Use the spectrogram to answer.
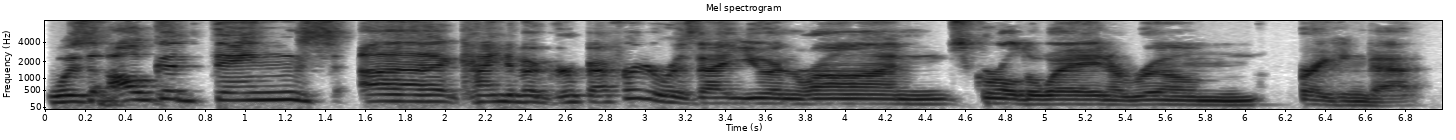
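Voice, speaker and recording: A man's voice: medium pitch, moderate pace, bright, forceful tone. A man on a podcast panel, talking casually and analytically as he thinks aloud. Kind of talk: casual discussion.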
